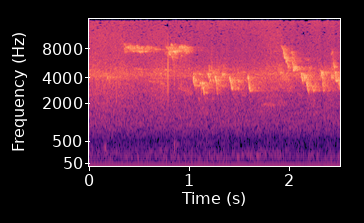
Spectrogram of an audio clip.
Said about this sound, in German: ich weiß nicht, wie es euch geht, aber ich kann mich fast nicht satt hören an diesem Gesang. Das heißt fast, ich kann mich nicht satt hören an diesem Gesang. Und dazu ist das einfach ein super spannender Vogel, das Rotkehlchen. Vogel des Jahres 21.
